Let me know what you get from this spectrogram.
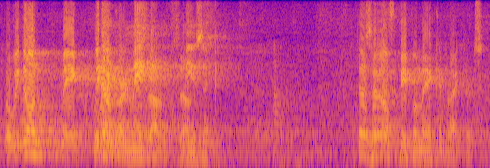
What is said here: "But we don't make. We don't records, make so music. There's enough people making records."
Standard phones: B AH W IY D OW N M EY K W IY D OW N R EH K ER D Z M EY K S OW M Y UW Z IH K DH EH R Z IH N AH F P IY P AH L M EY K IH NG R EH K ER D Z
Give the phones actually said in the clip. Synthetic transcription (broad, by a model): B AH W IY D OW N M EY K W IY D OW N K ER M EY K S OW M Y UW Z IH K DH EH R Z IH L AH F P IY P AH L M EY K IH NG R EH K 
